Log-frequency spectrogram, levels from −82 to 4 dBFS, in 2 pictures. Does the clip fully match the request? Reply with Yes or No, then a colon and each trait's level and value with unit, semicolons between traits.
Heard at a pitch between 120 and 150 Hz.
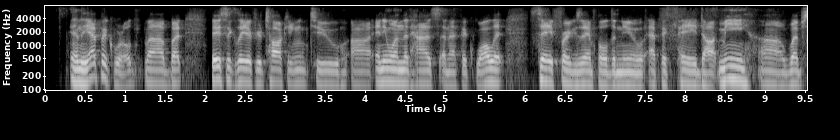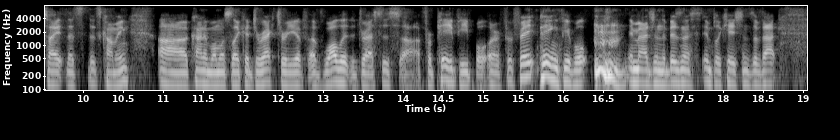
Yes: low, 135 Hz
